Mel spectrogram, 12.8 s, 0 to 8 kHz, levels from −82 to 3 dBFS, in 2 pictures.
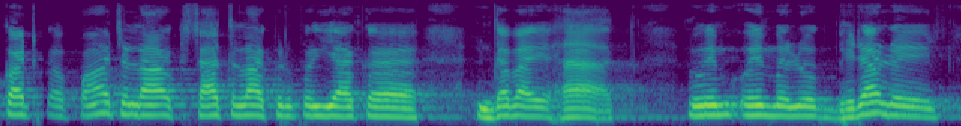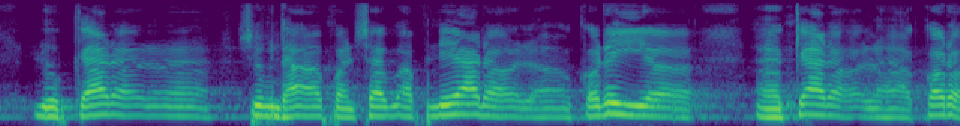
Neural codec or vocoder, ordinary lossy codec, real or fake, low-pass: vocoder, 44.1 kHz, 128 mel bands every 256 samples, BigVGAN v2; none; fake; 7.2 kHz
